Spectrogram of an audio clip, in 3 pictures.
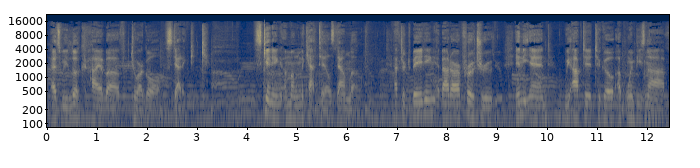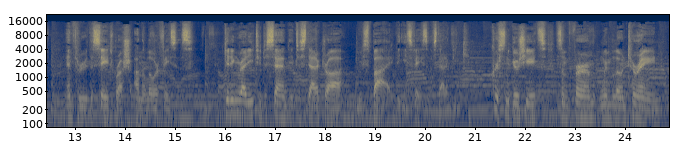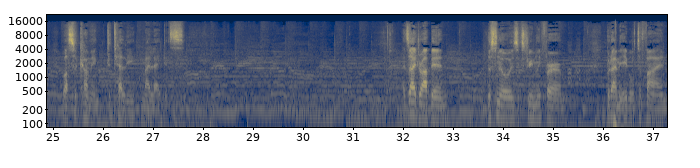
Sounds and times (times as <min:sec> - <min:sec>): Speech: 0:00.0 - 0:03.4, 0:04.2 - 0:06.3, 0:06.9 - 0:27.7, 0:32.0 - 0:32.9, 0:33.7 - 0:35.4, 0:36.0 - 0:37.2
Music: 0:00.0 - 0:37.2.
